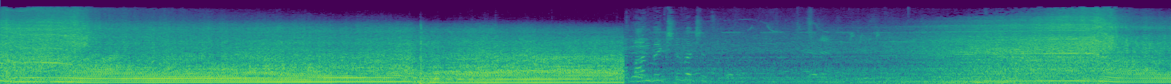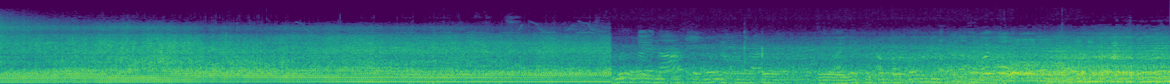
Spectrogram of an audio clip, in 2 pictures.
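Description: A rally car's engine roars loudly at high revs as it speeds past.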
